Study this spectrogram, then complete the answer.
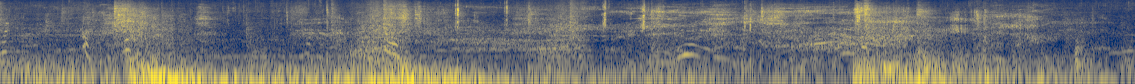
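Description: A metal gate rattles and clanks under pushing hands.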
